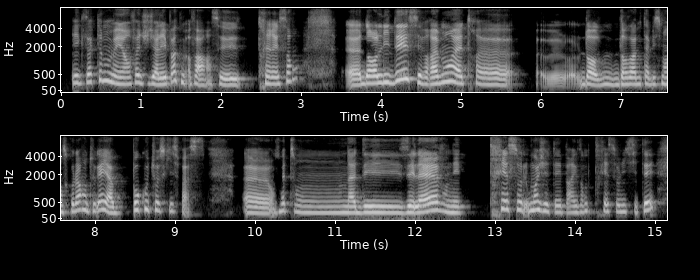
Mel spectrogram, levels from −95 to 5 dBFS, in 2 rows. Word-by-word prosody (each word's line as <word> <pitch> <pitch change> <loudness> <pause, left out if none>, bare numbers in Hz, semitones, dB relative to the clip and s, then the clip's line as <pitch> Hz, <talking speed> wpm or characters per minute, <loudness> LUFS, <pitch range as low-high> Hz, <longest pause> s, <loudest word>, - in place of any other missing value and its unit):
Exactement, 250 +6 -1
mais 215 -6 +2
en 190 0 -1
fait, 235 +3 -1
je 220 - -9
dis 205 - +1
à 185 - +2
l'époque, 225 +11 +1
enfin, 205 -6 0
c'est 175 -2 -1 0.2
très 210 - -1
récent, 240 - -2 0.6
heu, 170 - +4
dans 215 +2 +6
l'idée, 245 +9 +5
c'est 345 -8 +1
vraiment 215 +7 +3
être, 215 -2 +2
heu 180 -3 0 0.4
heu, 395 - -8 0.2
dans 190 -4 +3
dans 185 +2 -2
un 190 0 +2
établissement 195 0 -5
scolaire, 220 +7 -1
en 255 - -1
tout 220 0 -7
cas, 250 - +1
il - - +2
y - - +4
a 170 -6 +2 0.2
beaucoup 255 +2 +1
de 260 - -7
choses 245 -3 -3
qui 225 - -9
se 215 - -14
passent, - - -10 0.5
heu, 170 -3 0
en - - -6
fait, 225 +1 -7
on 180 -1 -4
a 175 0 +2
des 180 0 +2
élèves, 205 +7 +5
on 190 -3 -1
est 175 0 -4 0.3
très 280 -1 -1
solli 260 -3 -3
moi, 245 +3 +1
j'étais, 215 -6 -2
par 190 0 -9
exemple, 190 +4 -7
très 220 +1 -7
sollicitée, 205 - -3
200 Hz, 215 wpm, -23 LUFS, 180-235 Hz, 0.6 s, dans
